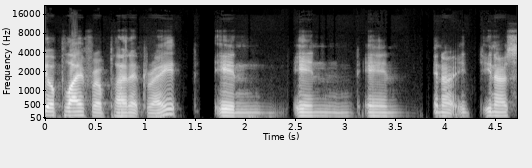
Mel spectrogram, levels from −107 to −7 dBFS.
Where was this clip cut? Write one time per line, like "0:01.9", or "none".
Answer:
none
